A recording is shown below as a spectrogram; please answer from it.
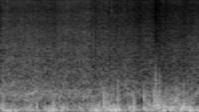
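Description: Wind gusts and rolling sea waves on a sunny beach at Deal in Kent, a steady close roar of buffeting wind over the low wash of surf, with no voices.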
